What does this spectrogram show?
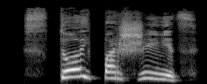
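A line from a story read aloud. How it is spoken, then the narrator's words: Shouting. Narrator (Russian): закричала Надежда Николаевна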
